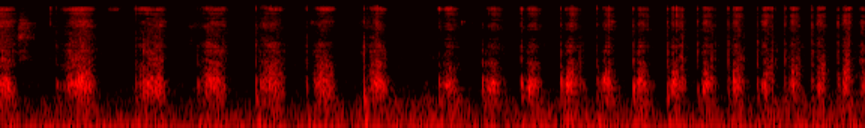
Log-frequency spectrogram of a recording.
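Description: A pen drawing short hatching strokes over dried gouache on journal paper, about three strokes a second at first, quickening in the second half.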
